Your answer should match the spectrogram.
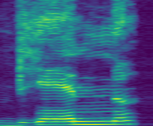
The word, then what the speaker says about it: viennent: the present tense to get that hard N sound in. Remember in the present tense, ils viennent.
